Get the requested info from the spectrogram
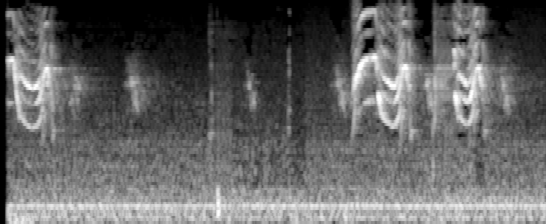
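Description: Brown-eared bulbul giving loud, shrill squealing calls: one burst at the start, then two more near the end, over a steady low hum.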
